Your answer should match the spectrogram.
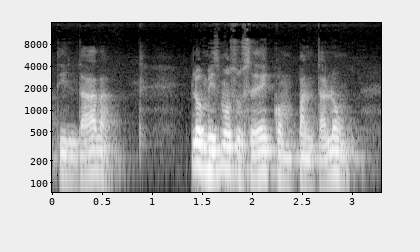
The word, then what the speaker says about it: pantalón: Lo mismo sucede con pantalón, lleva la mayor fuerza en la última sílaba, y como termina en N, entonces sí va tildada.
